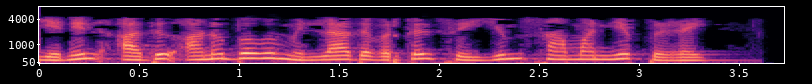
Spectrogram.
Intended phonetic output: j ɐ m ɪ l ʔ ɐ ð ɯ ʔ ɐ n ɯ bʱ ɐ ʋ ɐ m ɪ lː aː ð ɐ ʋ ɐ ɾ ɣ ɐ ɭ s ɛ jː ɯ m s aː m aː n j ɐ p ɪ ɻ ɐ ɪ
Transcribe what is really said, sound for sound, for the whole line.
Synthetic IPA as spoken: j ɐ n ɪ l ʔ ɐ ð ɯ ʔ ɐ n ɯ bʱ ɐ ʋ ɐ m ɪ lː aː ð ɐ ʋ ɐ ɾ ɣ ɐ ɭ s ɛ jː ɯ m s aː m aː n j ɐ p ɪ ɻ ɐ ɪ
